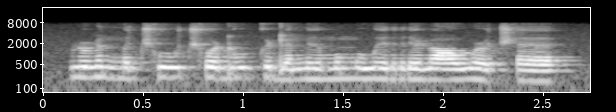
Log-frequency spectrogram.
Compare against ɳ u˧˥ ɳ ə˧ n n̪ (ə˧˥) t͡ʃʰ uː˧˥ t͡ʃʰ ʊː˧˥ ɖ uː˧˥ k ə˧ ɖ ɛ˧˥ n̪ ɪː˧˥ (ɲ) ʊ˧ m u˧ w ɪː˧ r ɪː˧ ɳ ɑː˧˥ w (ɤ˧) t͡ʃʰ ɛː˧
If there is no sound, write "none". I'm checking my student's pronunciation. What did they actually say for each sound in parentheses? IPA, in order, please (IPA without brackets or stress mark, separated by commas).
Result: ə˧˥, m, ə˞˧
